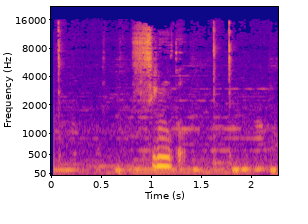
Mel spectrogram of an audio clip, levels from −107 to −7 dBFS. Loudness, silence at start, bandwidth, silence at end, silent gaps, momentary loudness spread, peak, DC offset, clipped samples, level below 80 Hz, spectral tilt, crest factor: -29 LUFS; 0.05 s; 16.5 kHz; 0 s; none; 20 LU; -12 dBFS; under 0.1%; under 0.1%; -52 dBFS; -4.5 dB/octave; 20 dB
